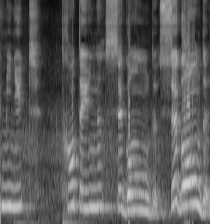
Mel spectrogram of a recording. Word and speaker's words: seconde: Seconde, Cécilia, você tá pronunciando com a letra G, com som de G, mas se escreve com C. É, c'est la vie. Esse daí realmente é uma das palavras que mais causam, perturbam os franceses também, tá, gente? Os nativos também, eles ficam meio injuriados com esse C aí, que se pronuncia G.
